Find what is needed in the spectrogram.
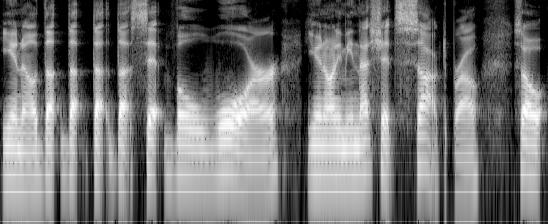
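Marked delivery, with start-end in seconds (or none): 0.4-2.8 stuttering, stumbling read-aloud; imitated stutter. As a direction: trip over the first word, then drag the rest. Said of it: "I'm fucking stuttering".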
